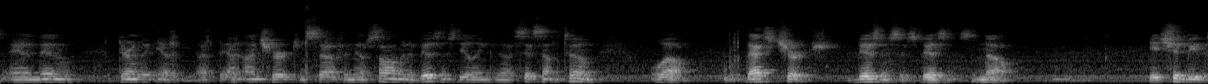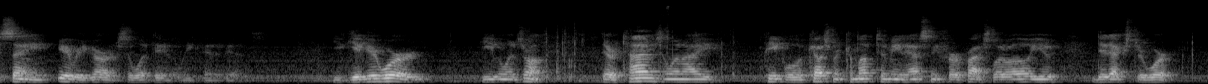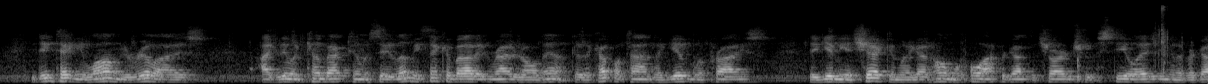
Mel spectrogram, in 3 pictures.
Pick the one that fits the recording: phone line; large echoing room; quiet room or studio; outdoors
large echoing room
